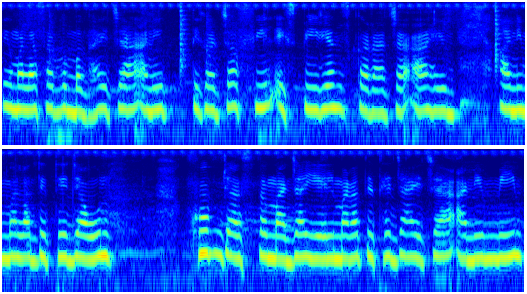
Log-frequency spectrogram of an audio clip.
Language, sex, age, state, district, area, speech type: Marathi, female, 30-45, Maharashtra, Nagpur, urban, spontaneous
